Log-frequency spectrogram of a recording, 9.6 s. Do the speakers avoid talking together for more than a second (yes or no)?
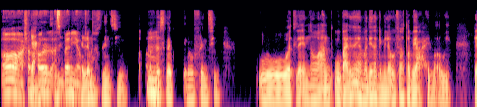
no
